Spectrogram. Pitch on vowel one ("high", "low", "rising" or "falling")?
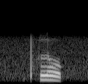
low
